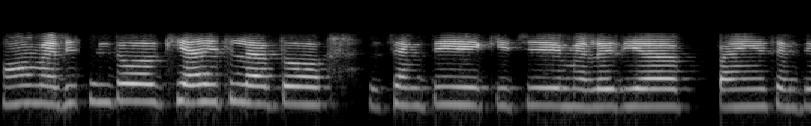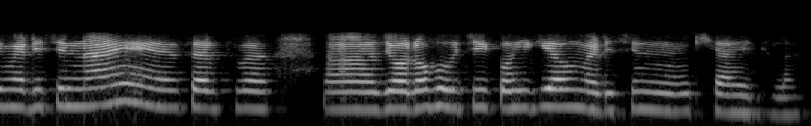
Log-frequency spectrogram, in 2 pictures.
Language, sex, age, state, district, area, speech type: Odia, female, 18-30, Odisha, Mayurbhanj, rural, conversation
